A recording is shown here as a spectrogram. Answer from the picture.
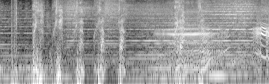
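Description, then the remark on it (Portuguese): A staged radio sound effect of a door opening: several quick knocking clatters, then a long, drawn-out creak that stretches on for a couple of seconds, fairly loud, with no talking. “Olha a porta abrindo, né? Viu? Porta abrindo.”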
